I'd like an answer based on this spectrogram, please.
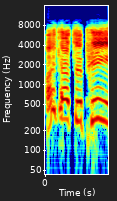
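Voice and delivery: play-acted, very high, urgent, desperate voice. Retelling how a woman acted out a script line: imitating someone acting desperate to pee. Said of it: "she's holding her crotch like she's holding back the pee".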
